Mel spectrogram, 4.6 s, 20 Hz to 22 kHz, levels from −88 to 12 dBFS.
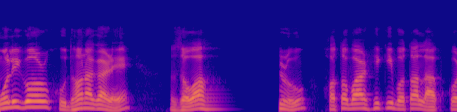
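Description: From 2.07 s to 2.81 s the speech cuts out for about 0.72 s, likely a long network dropout. With no audio arriving, the receiver stretches the last sound into a fading buzz, leaves roughly 0.38 s of near-silence, then resumes further on without the lost stretch. A spectrogram shows the harmonics smearing into a decaying smudge and then a blank band, and the waveform collapses to a flat line. Throughout, the call codec leaves the spectrogram empty above 8 kHz.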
